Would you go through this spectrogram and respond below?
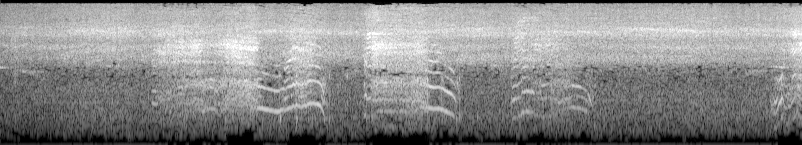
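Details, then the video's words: Kittens meowing: several thin, high bent mews in short bursts, some overlapping, over a steady hiss of background noise. "Funny Cats Kittens Meow"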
